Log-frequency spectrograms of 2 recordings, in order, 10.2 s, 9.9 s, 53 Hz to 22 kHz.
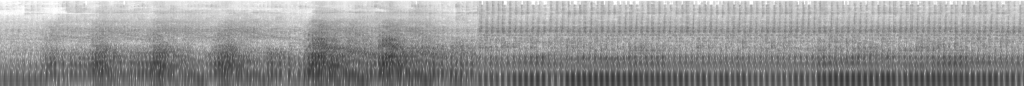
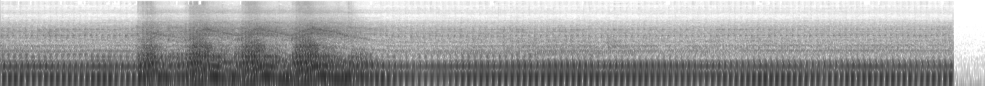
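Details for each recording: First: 2017 Honda CRF250L before repair: a few throttle blips, then a steady idle with a light metallic rattle on top; cam chain and gears had a lot of play, cam chain tensioner replaced; cam chain tensioner rattle. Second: 2017 Honda CRF250L after new cam chain tensioner fitted and oil changed: a few quick throttle blips, then a steady single-cylinder thump settling into an even idle with no ticking or chain rattle; noise gone, healthy normal idle.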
